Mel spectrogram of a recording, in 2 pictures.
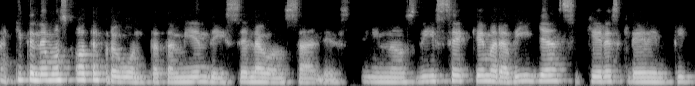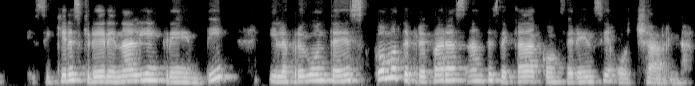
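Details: Adult woman speaking Spanish; normal speech.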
